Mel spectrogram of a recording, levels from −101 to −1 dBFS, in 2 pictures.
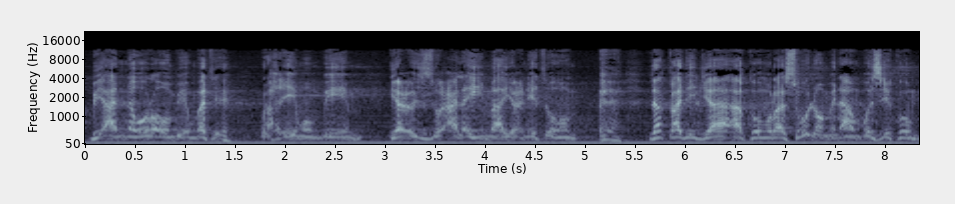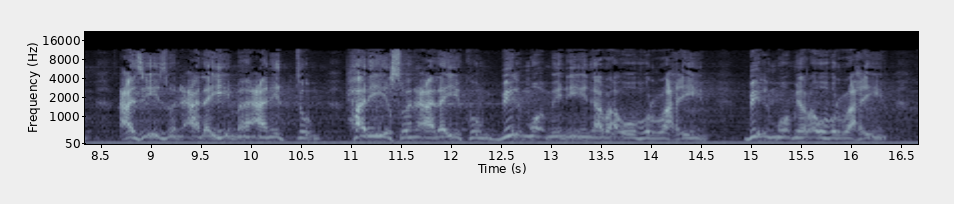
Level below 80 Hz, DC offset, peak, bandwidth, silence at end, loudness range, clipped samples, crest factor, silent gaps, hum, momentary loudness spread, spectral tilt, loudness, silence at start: -56 dBFS; under 0.1%; -8 dBFS; 11.5 kHz; 0 s; 4 LU; under 0.1%; 30 dB; none; none; 13 LU; -1.5 dB/octave; -36 LUFS; 0 s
